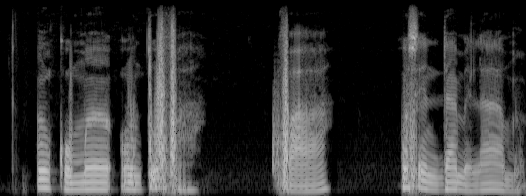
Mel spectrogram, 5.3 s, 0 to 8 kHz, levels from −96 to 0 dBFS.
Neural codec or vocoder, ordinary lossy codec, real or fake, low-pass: none; none; real; 7.2 kHz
